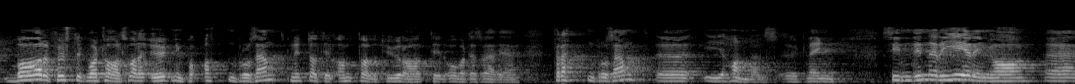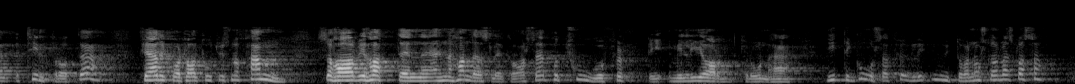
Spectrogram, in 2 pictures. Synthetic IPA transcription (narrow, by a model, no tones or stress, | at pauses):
bɑːɾəfœʂʈəkʋɑʈʰɑːlsɔʋɑɖæʔøːknɪŋpɔʔɑt̪ːn̩pʰɾʊsɛnt̪kʰnʏt̪ːɑt̪ʰɪlɑnt̪ʰɑlət̪ʰʉːɾɑt̪ʰɪloːʋəʈɪsʋæɾɪə | t̪ʰɾɛt̪npʰɾʊsɛnt̪ɪɦɑnd̪əlsøːknɪŋ | siːd̪n̩d̪ɪnːəɾɛjeːɾɪŋɑ | t̪ʰɪlt̪ʰɾɔt̪ːə | fjæːɖəkʰʋɑʈʰɑːlt̪ʰuːt̪ʰʉːsən̩ɔfɛm | sɔɦɑɾʋɪɦɑt̪ːɛnnɦɑnd̪əlslɛkʰɑːʂəpʰɔt̪ʰuːɔfœʈːɪmɪlɪɑɾd̪kʰɾuːnə | d̪ɪt̪ːəɡoːɾsɛlfœlɡəlɪʔʉːt̪oːʋəɳnɔʂkɑɾbæɪsplɑsːɑ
